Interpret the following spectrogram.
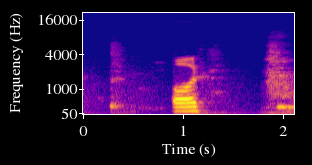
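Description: A man speaking in Hindi: a short breath, then a single word about a second in, with talk starting again near the end.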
